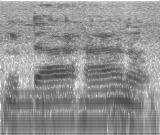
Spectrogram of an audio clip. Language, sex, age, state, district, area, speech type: Odia, male, 30-45, Odisha, Subarnapur, urban, read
